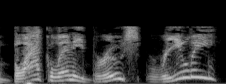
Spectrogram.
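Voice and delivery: a disbelieving question that climbs high on Really; can't believe what he just heard; stunned, rising disbelief; incredulous. Real, not acted. Host incredulous at the label.

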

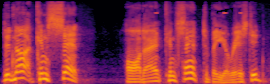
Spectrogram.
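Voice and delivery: indignant woman in a bad Australian accent; hammed-up Australian objection; mock Australian protester. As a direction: protest your arrest in broad Aussie. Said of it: "explaining to the police officer".

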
